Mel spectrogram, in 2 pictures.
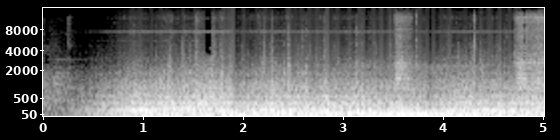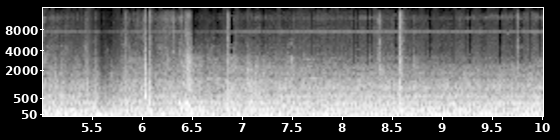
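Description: Steady engine and road noise heard inside a moving vehicle, starting about a second in, with a few short, sharp knocks and clicks scattered through it.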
